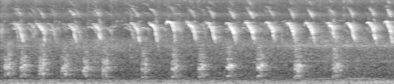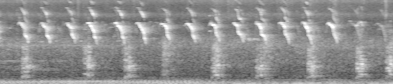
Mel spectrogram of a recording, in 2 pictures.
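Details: Many baby chicks of a Tamil country chicken flock chirp in quick succession, sharp high peeps falling in pitch, several per second, over a low background hum with soft lower clucking mixed in.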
